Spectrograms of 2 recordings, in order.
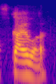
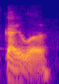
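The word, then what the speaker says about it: Scylla: this one yeah Sila this is called Skyla Sky it doesn't it doesn't look like it because it's s um c y l l a but yeah pronounce it it's Skyla so okay huh good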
